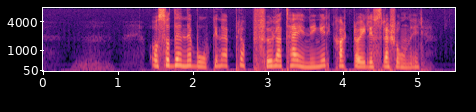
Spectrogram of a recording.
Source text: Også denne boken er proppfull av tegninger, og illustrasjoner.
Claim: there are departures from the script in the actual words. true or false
true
